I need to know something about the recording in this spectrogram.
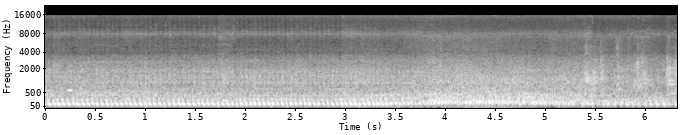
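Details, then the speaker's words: Yamaha Mio Sporty that was dead, freshly started after carburetor service and spark plug refit; low uneven putter that wavers and never settles, with a leak found at the carburetor diaphragm (membrane), to be repaired; unsettled idle. "Baiklah, jadi di bagian motor sudah menyala. Cuman ada kendala baru ya teman-teman. Ada kendala baru, yaitu ada kebocoran di bagian sini. Ya, lebih tepatnya ada kebocoran di bagian membran."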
